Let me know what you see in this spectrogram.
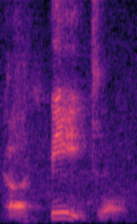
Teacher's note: Ba âm tiết nha. Three syllables. And the stress is on number 2.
